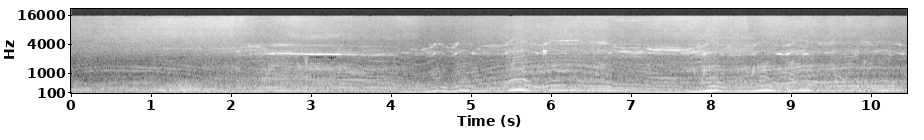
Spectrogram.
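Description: Motor and propeller of a Skywing 55" Edge 540T radio-control aerobatic plane droning in flight. The pitch repeatedly swoops up and down. The sound grows louder as the plane comes in low, with sharp surges about halfway through and twice near the end.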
